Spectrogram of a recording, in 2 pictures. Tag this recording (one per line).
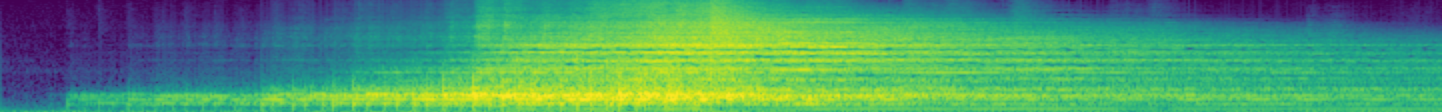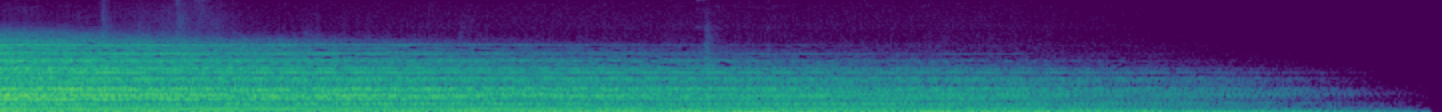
attack
cymbal
long
roll
swell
